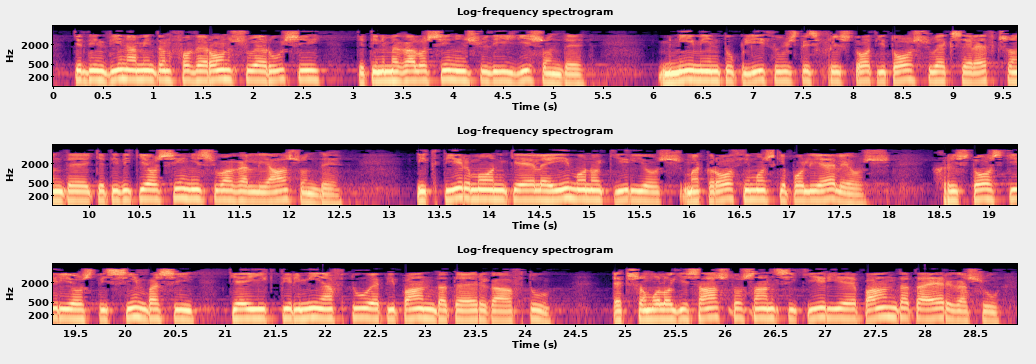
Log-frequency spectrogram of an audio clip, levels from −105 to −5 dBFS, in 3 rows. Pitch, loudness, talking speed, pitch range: 150 Hz, -13 LUFS, 110 wpm, 140-155 Hz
